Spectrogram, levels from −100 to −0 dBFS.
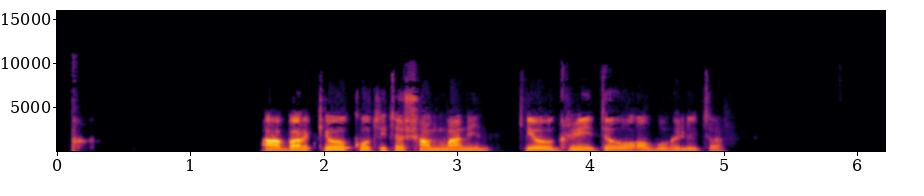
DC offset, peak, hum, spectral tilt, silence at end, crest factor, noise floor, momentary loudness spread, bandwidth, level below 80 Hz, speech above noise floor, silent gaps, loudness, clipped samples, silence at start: under 0.1%; 0 dBFS; none; -6 dB/octave; 1.25 s; 22 dB; under -90 dBFS; 20 LU; 7.2 kHz; -66 dBFS; over 71 dB; 0.52-1.52 s; -19 LUFS; under 0.1%; 0.1 s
